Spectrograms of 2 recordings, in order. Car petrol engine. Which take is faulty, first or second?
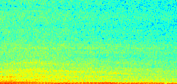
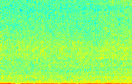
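first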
